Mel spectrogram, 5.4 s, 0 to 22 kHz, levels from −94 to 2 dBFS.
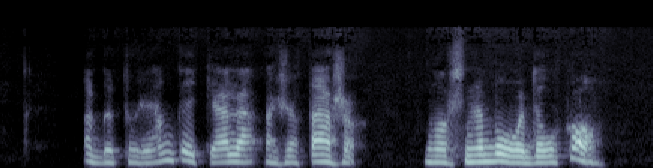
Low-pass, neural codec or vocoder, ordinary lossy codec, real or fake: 14.4 kHz; codec, 32 kHz, 1.9 kbps, SNAC; MP3, 48 kbps; fake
